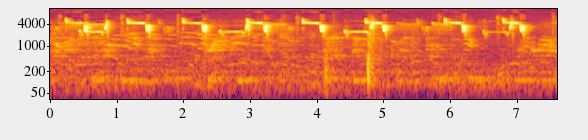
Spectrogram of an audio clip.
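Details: Prinia with red head fighting: rapid, irregular volleys of piercing chirps and short flat whistles, dense and excited throughout, with a faint low hum in the background.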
